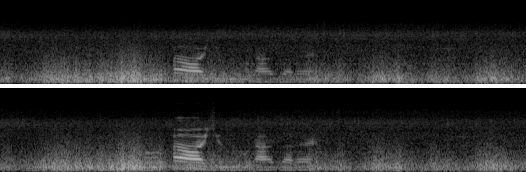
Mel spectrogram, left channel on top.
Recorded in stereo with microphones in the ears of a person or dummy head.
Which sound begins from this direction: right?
A man speaking, at 1.4 s.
